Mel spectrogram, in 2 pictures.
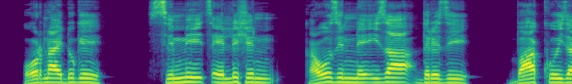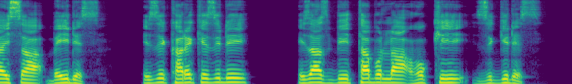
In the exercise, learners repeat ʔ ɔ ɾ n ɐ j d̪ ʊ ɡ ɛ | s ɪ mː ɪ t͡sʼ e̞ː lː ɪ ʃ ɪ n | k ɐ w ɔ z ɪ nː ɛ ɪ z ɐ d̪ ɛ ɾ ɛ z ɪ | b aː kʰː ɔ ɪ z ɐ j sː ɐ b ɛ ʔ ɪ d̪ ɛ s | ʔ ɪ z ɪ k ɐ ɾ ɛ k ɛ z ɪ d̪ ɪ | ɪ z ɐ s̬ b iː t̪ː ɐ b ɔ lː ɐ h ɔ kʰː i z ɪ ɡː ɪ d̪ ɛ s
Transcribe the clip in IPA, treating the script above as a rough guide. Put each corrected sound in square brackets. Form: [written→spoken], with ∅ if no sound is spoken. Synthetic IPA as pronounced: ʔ ɔ ɾ n ɐ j d̪ ʊ ɡ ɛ | s ɪ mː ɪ t͡sʼ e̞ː lː ɪ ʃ ɪ n | k ɐ w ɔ z ɪ nː ɛ ɪ z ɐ d̪ ɛ ɾ ɛ z ɪ | b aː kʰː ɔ ɪ z ɐ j sː ɐ b ɛ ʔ ɪ d̪ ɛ s | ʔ ɪ z ɪ k ɐ ɾ ɛ k ɛ z ɪ d̪ ɪ | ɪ z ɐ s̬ b iː t̪ː ɐ b ɔ lː ɐ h ɔ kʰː i z ɪ ɡː ɪ d̪ ɛ s

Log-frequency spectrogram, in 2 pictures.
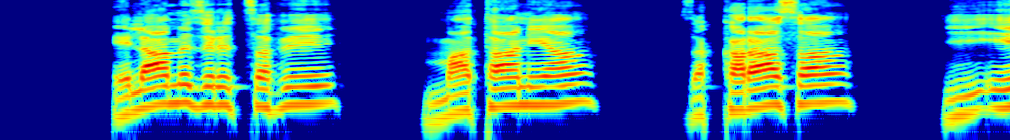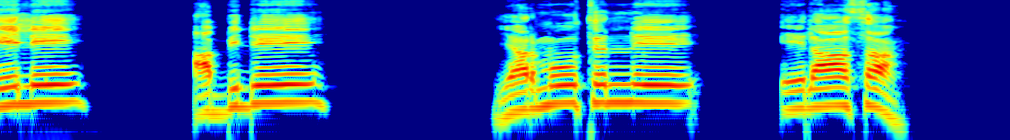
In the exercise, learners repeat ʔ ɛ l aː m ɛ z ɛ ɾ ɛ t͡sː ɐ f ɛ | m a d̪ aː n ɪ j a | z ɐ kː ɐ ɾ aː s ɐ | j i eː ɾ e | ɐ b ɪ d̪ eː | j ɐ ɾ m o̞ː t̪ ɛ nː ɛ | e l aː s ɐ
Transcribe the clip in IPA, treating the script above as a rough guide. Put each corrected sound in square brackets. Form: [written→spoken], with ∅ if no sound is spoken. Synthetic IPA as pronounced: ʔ ɛ l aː m ɛ z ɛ ɾ ɛ t͡sː ɐ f ɛ | m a [d̪→t̪] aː n ɪ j a | z ɐ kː ɐ ɾ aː s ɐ | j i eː [ɾ→l] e | ɐ b ɪ d̪ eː | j ɐ ɾ m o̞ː t̪ ɛ nː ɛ | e l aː s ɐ

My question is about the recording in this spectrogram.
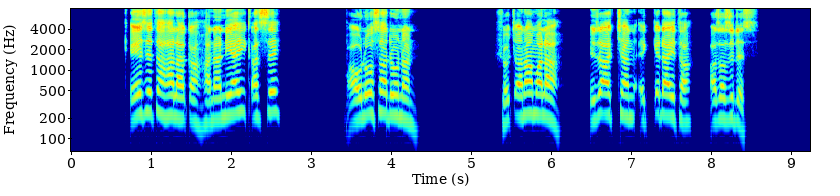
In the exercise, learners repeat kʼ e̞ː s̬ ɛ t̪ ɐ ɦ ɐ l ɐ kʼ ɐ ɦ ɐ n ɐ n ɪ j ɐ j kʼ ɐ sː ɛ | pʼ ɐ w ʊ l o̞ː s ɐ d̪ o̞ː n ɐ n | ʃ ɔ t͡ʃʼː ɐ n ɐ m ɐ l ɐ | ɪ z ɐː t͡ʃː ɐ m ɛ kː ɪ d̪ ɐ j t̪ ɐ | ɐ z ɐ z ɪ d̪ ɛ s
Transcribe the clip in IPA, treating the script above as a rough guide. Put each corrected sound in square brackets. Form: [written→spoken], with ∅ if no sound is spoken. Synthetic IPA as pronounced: kʼ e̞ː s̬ ɛ t̪ ɐ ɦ ɐ l ɐ kʼ ɐ ɦ ɐ n ɐ n ɪ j ɐ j kʼ ɐ sː ɛ | pʼ ɐ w ʊ l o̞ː s ɐ d̪ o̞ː n ɐ n | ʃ ɔ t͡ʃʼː ɐ n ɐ m ɐ l ɐ | ɪ z ɐː t͡ʃː ɐ [m→n] ɛ [kː→kʼː] ɪ d̪ ɐ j t̪ ɐ | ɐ z ɐ z ɪ d̪ ɛ s

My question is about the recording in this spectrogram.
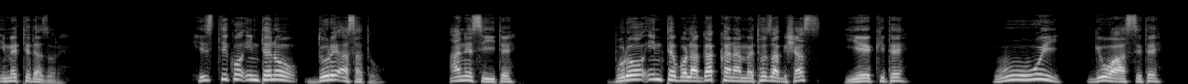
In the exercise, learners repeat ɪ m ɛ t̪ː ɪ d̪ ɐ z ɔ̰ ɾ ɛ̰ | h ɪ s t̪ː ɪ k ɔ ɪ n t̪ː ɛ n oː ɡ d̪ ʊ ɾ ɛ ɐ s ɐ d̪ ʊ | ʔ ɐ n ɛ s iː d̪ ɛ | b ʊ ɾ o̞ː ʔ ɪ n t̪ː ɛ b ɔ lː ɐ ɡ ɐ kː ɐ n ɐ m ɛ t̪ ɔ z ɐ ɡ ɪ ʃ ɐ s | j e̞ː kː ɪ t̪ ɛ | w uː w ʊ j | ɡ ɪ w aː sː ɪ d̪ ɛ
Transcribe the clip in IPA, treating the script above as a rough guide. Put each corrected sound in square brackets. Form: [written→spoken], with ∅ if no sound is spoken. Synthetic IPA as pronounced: ɪ m ɛ t̪ː ɪ d̪ ɐ z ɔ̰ ɾ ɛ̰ | h ɪ s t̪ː ɪ k ɔ ɪ n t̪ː ɛ n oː [ɡ→∅] d̪ ʊ ɾ ɛ ɐ s ɐ [d̪→t̪] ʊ | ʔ ɐ n ɛ s iː [d̪→t̪] ɛ | b ʊ ɾ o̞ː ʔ ɪ n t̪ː ɛ b ɔ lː ɐ ɡ ɐ kː ɐ n ɐ m ɛ t̪ ɔ z ɐ ɡ ɪ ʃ ɐ s | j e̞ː kː ɪ t̪ ɛ | w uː w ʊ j | ɡ ɪ w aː sː ɪ [d̪→t̪] ɛ

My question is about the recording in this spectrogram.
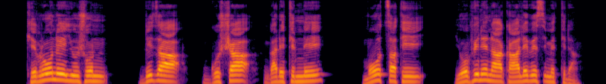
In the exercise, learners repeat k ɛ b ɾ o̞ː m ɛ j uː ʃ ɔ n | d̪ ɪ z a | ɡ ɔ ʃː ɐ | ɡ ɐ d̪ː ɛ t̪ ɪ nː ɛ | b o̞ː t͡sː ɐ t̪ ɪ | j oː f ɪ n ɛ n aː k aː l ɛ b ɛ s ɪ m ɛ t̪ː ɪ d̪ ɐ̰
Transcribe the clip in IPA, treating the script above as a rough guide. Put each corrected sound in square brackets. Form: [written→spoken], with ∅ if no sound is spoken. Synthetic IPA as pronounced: k ɛ b ɾ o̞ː [m→n] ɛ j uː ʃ ɔ n | d̪ ɪ z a | ɡ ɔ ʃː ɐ | ɡ ɐ [d̪ː→d̪] ɛ t̪ ɪ nː ɛ | [b→m] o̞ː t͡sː ɐ t̪ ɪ | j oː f ɪ n ɛ n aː k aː l ɛ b ɛ s ɪ m ɛ t̪ː ɪ d̪ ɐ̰

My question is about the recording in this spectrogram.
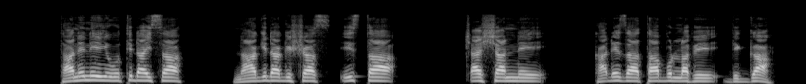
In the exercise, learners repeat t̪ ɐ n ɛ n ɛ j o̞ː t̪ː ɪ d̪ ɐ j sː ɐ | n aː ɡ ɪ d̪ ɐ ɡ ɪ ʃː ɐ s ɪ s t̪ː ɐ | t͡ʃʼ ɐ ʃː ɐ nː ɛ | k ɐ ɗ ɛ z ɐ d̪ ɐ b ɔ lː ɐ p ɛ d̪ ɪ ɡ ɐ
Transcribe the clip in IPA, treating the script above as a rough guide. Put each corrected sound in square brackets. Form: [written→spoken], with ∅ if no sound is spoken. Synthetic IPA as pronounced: t̪ ɐ n ɛ n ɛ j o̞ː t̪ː ɪ d̪ ɐ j sː ɐ | n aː ɡ ɪ d̪ ɐ ɡ ɪ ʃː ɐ s ɪ s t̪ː ɐ | t͡ʃʼ ɐ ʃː ɐ nː ɛ | k ɐ ɗ ɛ z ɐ [d̪→t̪] ɐ b ɔ lː ɐ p ɛ d̪ ɪ [ɡ→ɡː] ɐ

